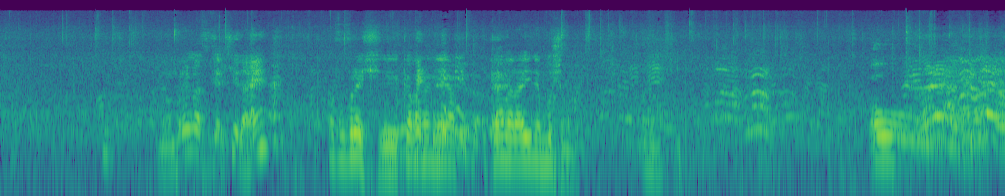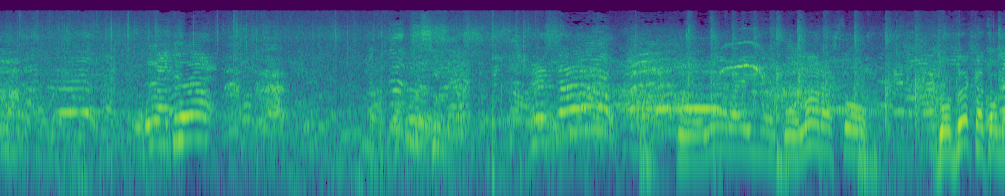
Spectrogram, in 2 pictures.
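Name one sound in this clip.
Men shout to one another outdoors across an open field.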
